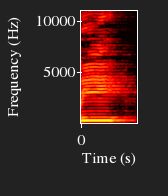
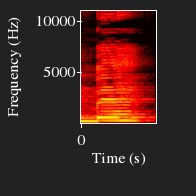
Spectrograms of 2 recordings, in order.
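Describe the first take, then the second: First: The vowel is a clear 'ee' sound. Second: The vowel is an 'ay' sound. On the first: The speaker calls it right. "ई की साउंड आए आखिर में।" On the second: The speaker calls it wrong. "अगर आपने आई की साउंड निकाल दी"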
